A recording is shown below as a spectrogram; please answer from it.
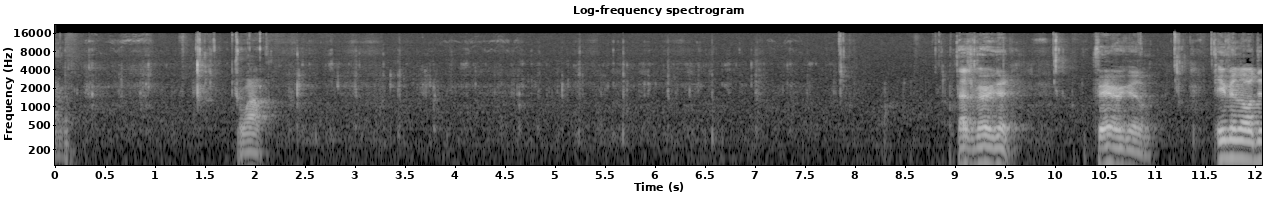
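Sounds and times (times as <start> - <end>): person chewing crispy food: 0.0 - 10.3, 11.1 - 11.6.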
